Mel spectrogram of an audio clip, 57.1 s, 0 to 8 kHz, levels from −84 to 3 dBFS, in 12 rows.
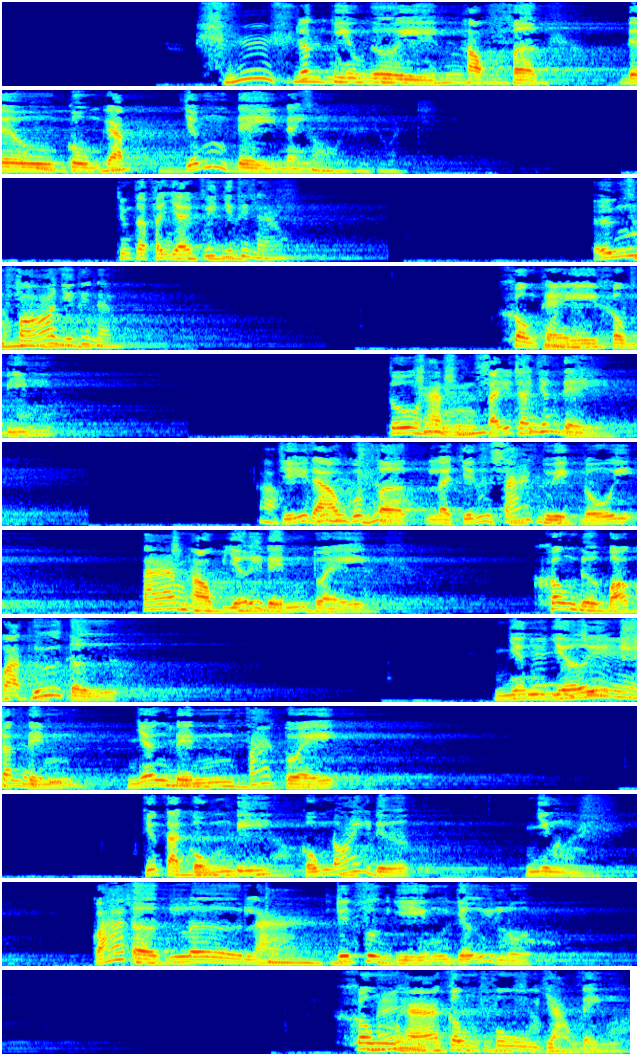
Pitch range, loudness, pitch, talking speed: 105-140 Hz, -19 LUFS, 120 Hz, 90 wpm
